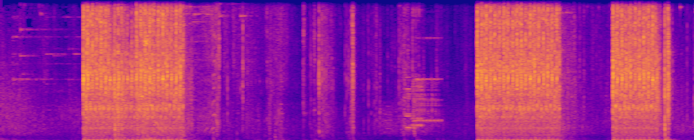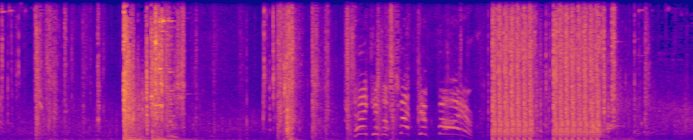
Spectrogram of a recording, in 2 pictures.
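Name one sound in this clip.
Bursts of automatic gunfire rattle loudly.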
